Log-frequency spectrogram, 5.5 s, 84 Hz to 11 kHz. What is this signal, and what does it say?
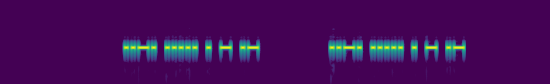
Morse code, heard as a keyed tone, about 34 wpm, 700 Hz. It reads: F5ETA F5ETA
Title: DXCC-100 Call Signs - 5 Characters - Repeated 2x - 35wpm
